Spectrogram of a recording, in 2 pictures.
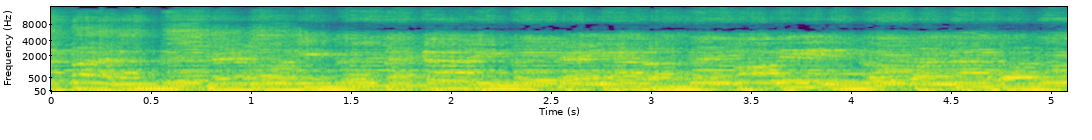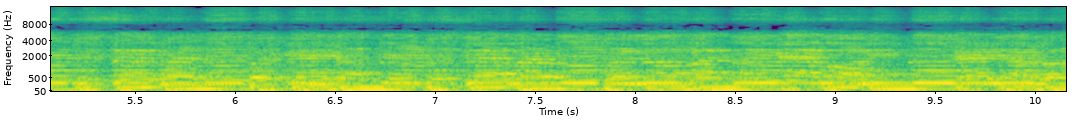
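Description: A Mexican regional band playing a cumbia, with guitars over a steady, evenly pulsing bass beat.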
